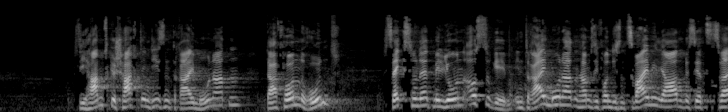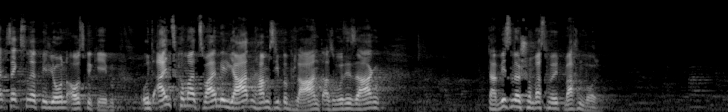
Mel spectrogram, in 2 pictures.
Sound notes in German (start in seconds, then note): none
